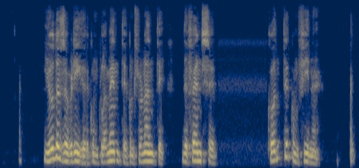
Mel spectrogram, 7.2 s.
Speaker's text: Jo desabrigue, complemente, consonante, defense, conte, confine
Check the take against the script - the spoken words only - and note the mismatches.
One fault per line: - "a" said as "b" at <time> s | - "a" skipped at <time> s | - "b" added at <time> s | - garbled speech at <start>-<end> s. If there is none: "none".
none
